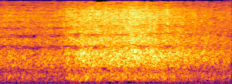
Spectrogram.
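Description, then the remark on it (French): Ocean waves break on the shore with a broad, hissing wash that swells to a peak midway and slowly recedes, steady, with no voices. “Vous appréciez pour quelques minutes encore le bruit des vagues et des mouettes et la douceur de cette mer accueillante.”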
